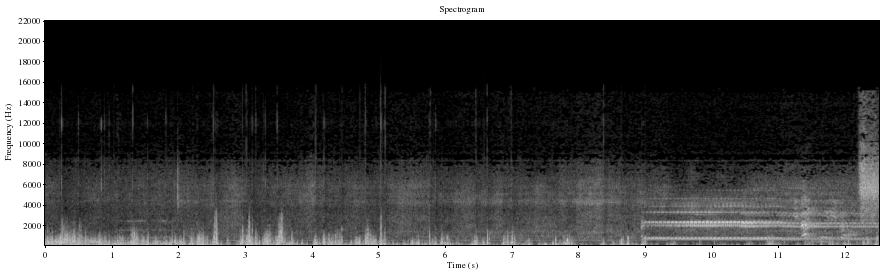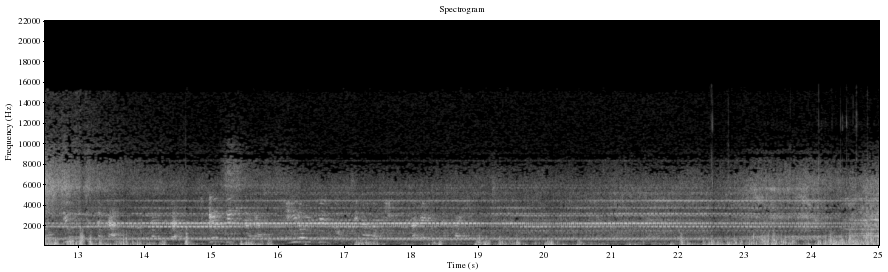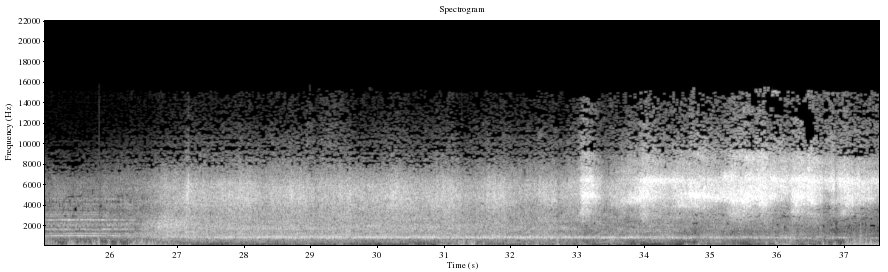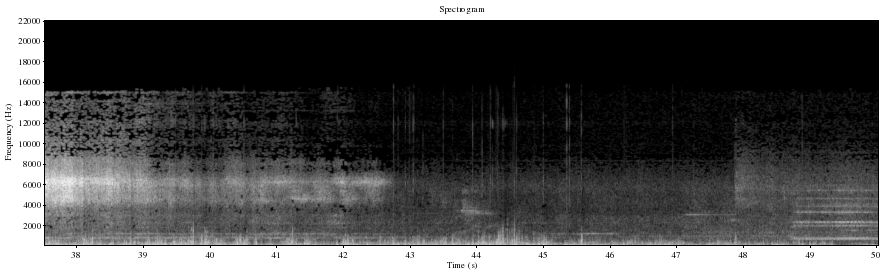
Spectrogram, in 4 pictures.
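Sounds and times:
train passing at speed: 0.0 - 50.0
wind buffeting microphone: 0.0 - 50.0
electronic warning bell ringing: 9.0 - 24.5, 48.8 - 50.0.

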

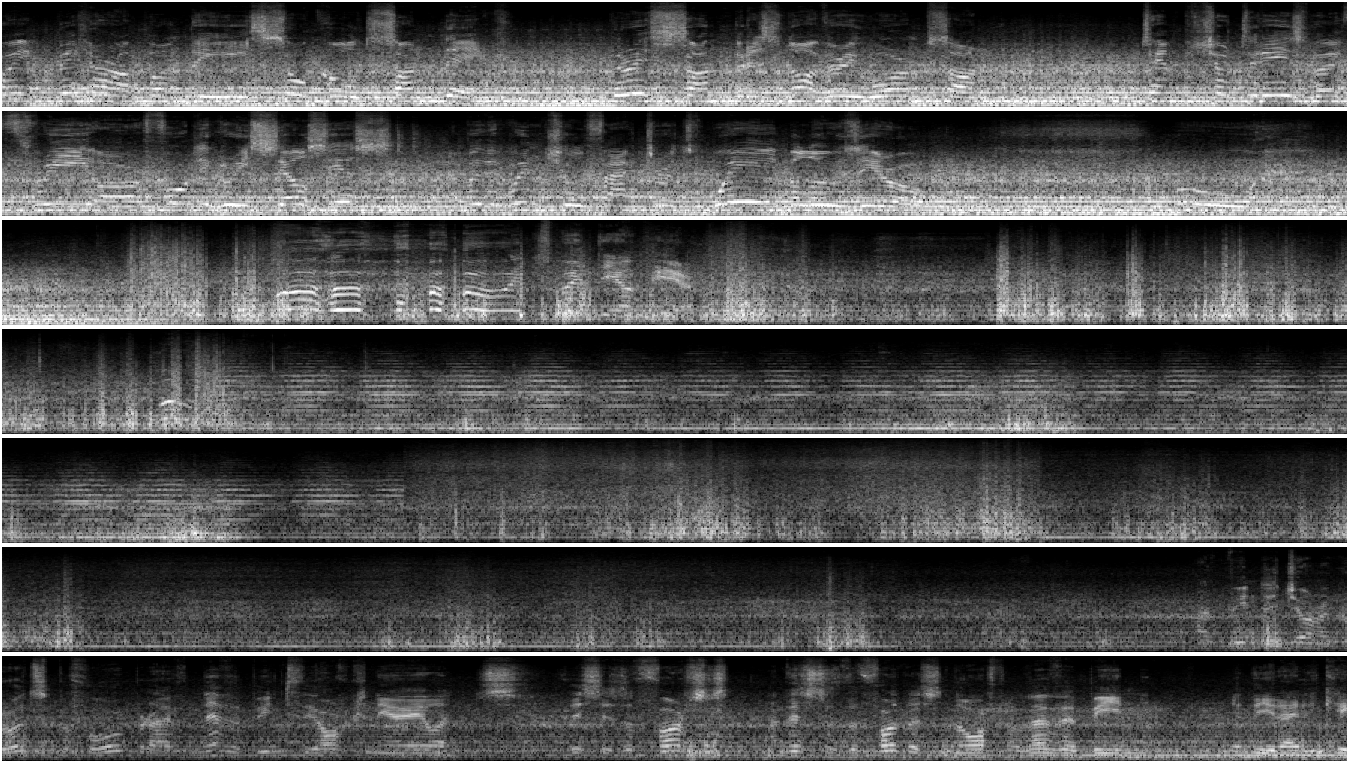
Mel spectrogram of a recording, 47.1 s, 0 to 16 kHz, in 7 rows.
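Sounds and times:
ferry engines droning: 0.0 - 47.0
steady higher tones: 0.0 - 47.0
water rushing along hull: 0.0 - 47.0
wind buffeting microphone: 0.0 - 47.0.

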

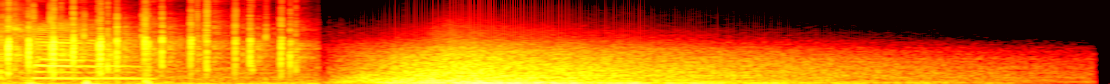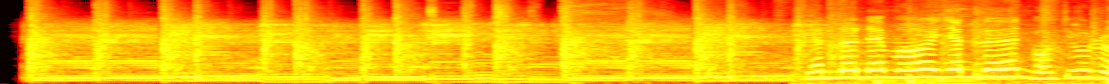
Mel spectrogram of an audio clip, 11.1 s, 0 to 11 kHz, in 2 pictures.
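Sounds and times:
clapping: 0.0 - 1.6, 6.4 - 9.5
deep rumbling boom with whoosh: 1.6 - 5.5.

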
